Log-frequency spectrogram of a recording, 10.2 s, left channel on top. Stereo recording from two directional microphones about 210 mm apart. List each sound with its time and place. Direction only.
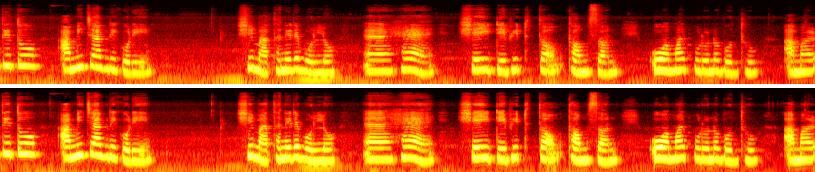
0.0 s speech: 20° right (ahead or behind)
2.9 s a woman's voice: 15° right (ahead or behind)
